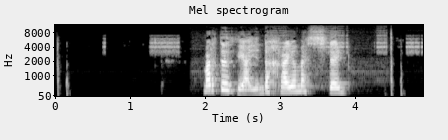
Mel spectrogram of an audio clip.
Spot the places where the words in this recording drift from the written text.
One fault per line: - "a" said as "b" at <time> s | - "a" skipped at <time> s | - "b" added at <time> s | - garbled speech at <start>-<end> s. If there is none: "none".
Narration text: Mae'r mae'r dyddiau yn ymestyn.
- "mae'r" skipped at 2.1 s
- "dechrau" added at 2.8 s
